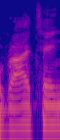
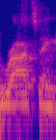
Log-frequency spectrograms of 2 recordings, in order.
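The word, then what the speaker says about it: Rodtang: Tang Jit Mundo or Rod Tang and it'll come up. Who can spell that? Rod Tang Jit Mungo. Like, R-O-D. yo. Yeah, Rod as in like Rodney, Tang as in Pootie Tang, correct?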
